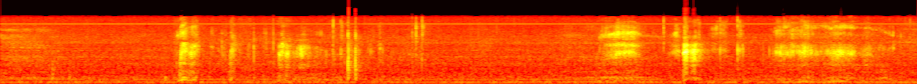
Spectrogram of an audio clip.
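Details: Playful female Siamese cat vocalizing during play with a kitty tickler: scattered short, breathy, hissy bursts and brief wavering calls, a louder cluster about two-thirds through.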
